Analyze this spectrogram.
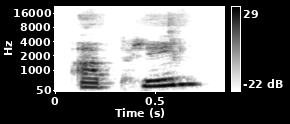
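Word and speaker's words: April: English में ए और German में इसे आ प्रोनाउंस करते हैं।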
